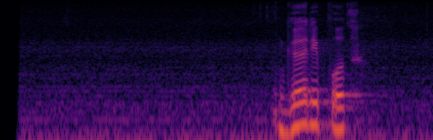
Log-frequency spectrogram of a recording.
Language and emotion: Russian, neutral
